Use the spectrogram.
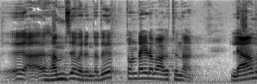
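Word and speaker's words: لام: ലാം എന്നുള്ളത് വായുടെ ഭാഗത്തു നിന്നാണ്. വായുടെ അകത്തെ ഏറ്റവും കനത്തിൽ അല്ലെങ്കിൽ ഏറ്റവും ബുദ്ധിമുട്ടിൽ പറയുന്ന ഒരു വാക്കാണ് ലാം എന്നുള്ളത്, അല്ലെങ്കിൽ ഏറ്റവും ശക്തിയിൽ വരുന്ന.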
